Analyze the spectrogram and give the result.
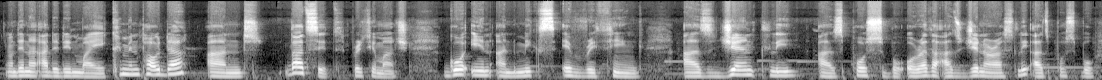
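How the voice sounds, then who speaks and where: A woman's voice: deep voice, normal speed, mellow, faint music behind. A woman home cook giving a chatty cooking voice-over with playful asides.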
